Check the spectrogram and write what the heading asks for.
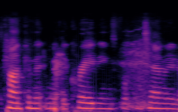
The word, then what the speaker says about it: concomitant: So concomitant, is that concomitant? Is that sort of British pronunciation? Don't we say concomitant?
